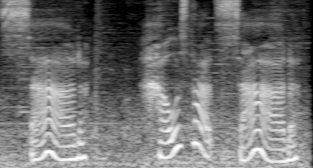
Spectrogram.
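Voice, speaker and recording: A woman playing an earnest, literal-minded high school girl in an audio drama. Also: very animated, very slow, music in the background, exaggerated voice. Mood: matter-of-fact.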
